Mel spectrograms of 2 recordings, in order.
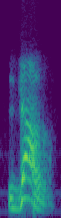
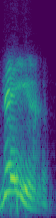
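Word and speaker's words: זר: Donc ça se lit Zar, en vérité. Des Karinan. Le problème, c'est qu'on le lit comment dans la Torah? On le lit Zeir. On le prononce E. On ne le prononce pas A.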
